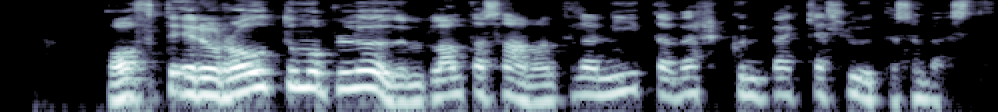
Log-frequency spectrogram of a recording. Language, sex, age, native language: Icelandic, male, 40-49, Icelandic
